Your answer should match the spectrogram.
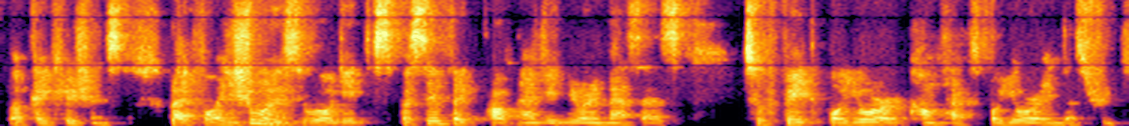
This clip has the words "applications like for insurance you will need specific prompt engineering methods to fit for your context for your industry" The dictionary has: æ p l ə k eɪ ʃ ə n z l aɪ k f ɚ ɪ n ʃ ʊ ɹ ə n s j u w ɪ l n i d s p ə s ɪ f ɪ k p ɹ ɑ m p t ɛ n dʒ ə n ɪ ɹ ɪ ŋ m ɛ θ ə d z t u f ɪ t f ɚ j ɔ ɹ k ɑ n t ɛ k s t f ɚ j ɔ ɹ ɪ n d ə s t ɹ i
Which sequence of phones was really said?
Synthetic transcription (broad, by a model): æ p l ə k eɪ ʃ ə n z l aɪ k f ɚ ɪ n ʃ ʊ ɹ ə n s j w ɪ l n i d s p ə s ɪ f ɪ k p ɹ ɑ p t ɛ n dʒ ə n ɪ ɹ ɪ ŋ m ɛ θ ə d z t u f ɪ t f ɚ j ɔ ɹ k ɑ n t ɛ k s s f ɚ j ɔ ɹ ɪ n d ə s t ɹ i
